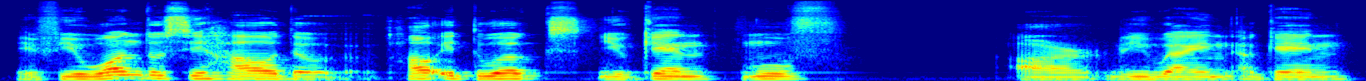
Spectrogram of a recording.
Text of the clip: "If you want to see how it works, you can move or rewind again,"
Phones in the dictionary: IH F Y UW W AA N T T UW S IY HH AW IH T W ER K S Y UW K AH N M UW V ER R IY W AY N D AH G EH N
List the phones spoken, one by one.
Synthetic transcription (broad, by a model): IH F Y UW W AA N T T UW S IY HH AW IH T W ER K S Y UW K AH N M UW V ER R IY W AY N AH G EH N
